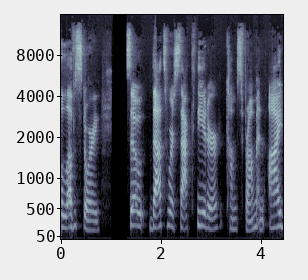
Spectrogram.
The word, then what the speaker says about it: SAK: You ended up leaving home at 19 to join the SAK Theater. Can you tell me about that experience? Sure. – So it's called SAK, SAK Theater.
